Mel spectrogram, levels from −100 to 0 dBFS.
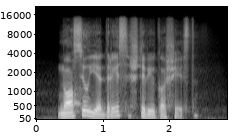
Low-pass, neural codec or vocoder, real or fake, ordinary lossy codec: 14.4 kHz; autoencoder, 48 kHz, 32 numbers a frame, DAC-VAE, trained on Japanese speech; fake; none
